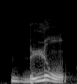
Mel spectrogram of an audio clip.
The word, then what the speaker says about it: blond: Blond. Final D not pronounced.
